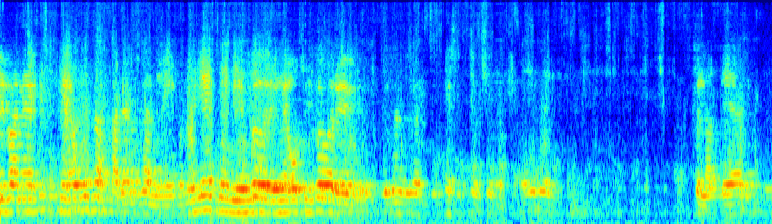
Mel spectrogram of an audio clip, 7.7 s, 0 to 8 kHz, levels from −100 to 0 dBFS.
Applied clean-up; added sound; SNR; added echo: neural separator model SepFormer DNS4.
